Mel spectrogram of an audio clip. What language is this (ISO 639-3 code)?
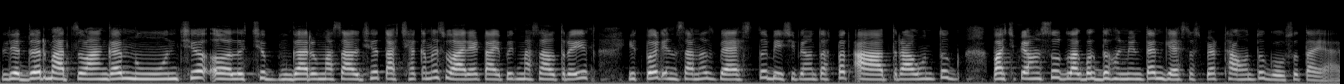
kas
